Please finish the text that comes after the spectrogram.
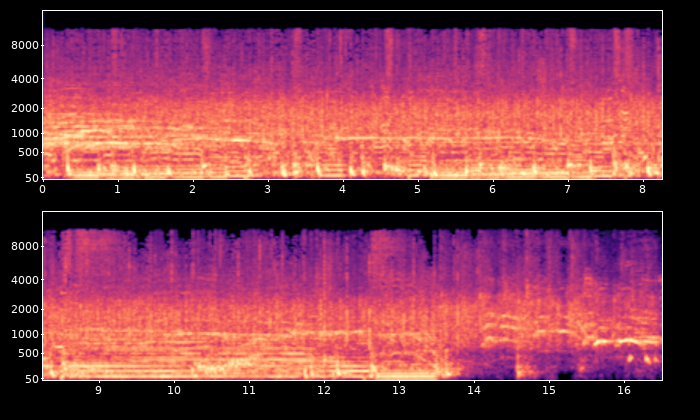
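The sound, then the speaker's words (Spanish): A large studio audience on the show La Resistencia applauds and cheers loudly and continuously for Irene Ferreiro and Alba Planas, there to present the second season of the series Scam, with lively band music playing underneath; the music cuts out near the end while the clapping carries on. “Un aplauso para Irene Ferreiro y Alba Planas.”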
